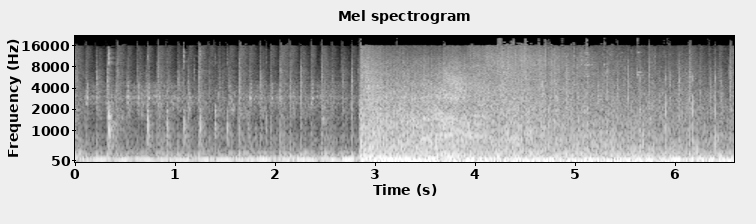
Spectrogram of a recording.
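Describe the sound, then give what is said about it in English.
A small explosive charge the size of a 9mm bullet, its switch set for 3 seconds, detonates in a building: a low, steady hum with rapid faint ticking gives way to a sudden loud explosive blast, followed by a thick, roaring rumble that carries on for several seconds. “Before the roar of death had finished echoing down the halls of the mind-breaking building”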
